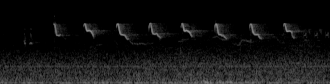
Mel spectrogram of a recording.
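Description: A common chiffchaff repeats high, sharp, down-slurred notes about three times a second, over faint steady background noise and a low hum.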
